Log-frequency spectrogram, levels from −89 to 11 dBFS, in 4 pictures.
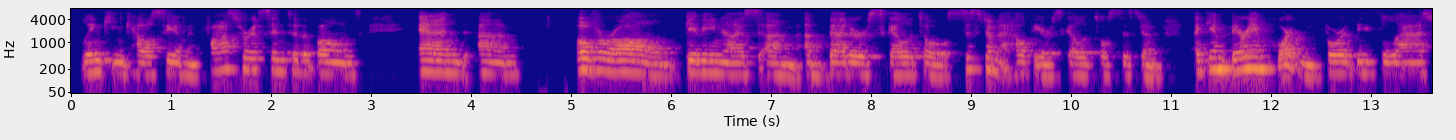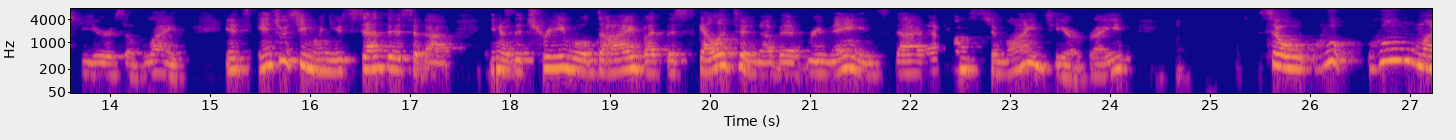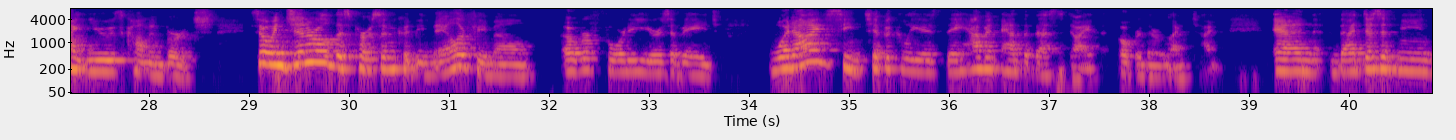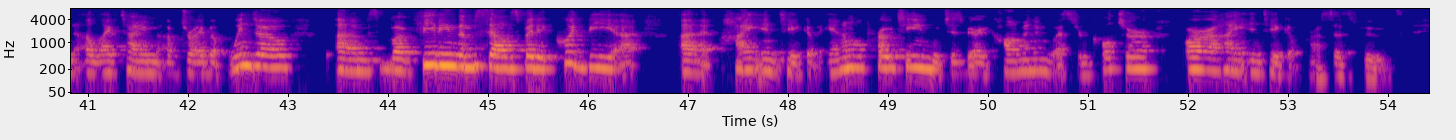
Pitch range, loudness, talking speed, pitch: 155-210 Hz, -27 LUFS, 145 wpm, 175 Hz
